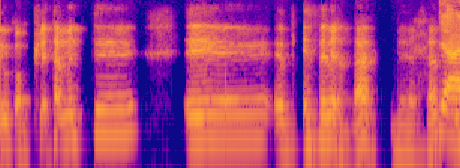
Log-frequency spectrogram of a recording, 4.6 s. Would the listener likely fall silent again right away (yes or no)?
no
